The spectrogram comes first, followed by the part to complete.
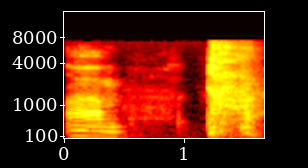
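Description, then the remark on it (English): A short voiced grunt is followed, after a brief pause, by a single loud, harsh cough into the microphone from someone under the weather from smoke. “Man, all of a sudden I have to cough.”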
